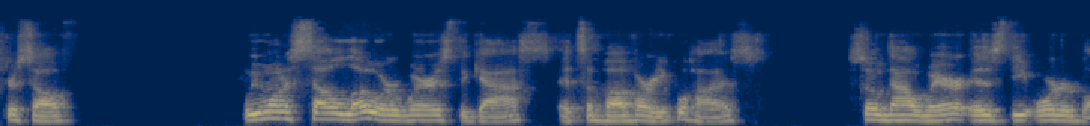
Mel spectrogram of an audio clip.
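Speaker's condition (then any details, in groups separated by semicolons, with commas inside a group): No condition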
